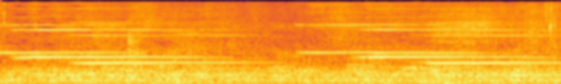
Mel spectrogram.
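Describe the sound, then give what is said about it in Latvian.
Bell rung in a parliament chamber to call deputies to a vote: a faint, continuous ringing tone that runs through the whole stretch over a steady murmur of background noise. “Deputāti pieprasa balsojumu. Lūdzu zvanu.”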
